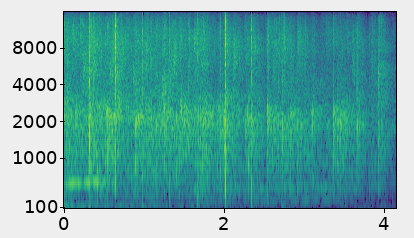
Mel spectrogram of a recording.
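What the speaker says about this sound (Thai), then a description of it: "ก่อนอื่นเลยขอเสียงปรบมือให้กับตัวเองด้วยครับ" Audience applause at a tattoo competition, a dense crowd clapping steadily throughout with sharp individual claps standing out, fairly loud and continuous without talk.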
